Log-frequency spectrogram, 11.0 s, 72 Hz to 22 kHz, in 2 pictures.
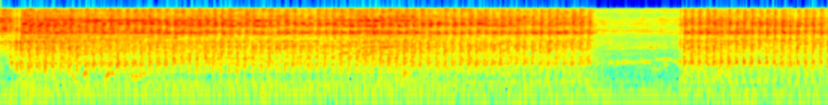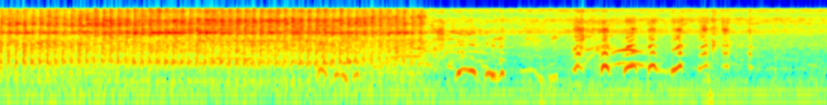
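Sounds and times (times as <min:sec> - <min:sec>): jackhammer breaking pavement: 0:00.0 - 0:08.7.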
